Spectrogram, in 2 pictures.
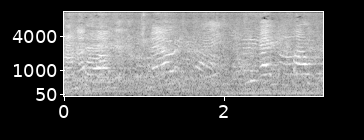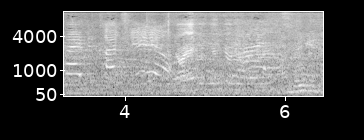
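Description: Young children talking and calling out, over background chatter, with a low steady hum underneath.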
